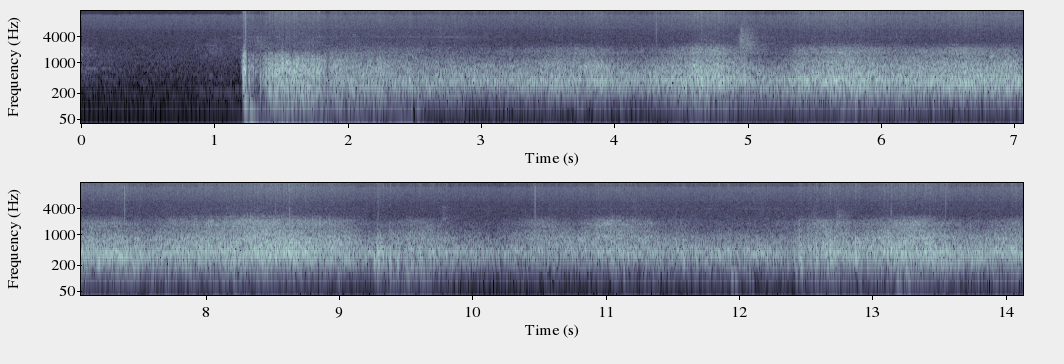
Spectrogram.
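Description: Studio audience breaking into loud, sustained applause and cheering, starting suddenly about a second in.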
